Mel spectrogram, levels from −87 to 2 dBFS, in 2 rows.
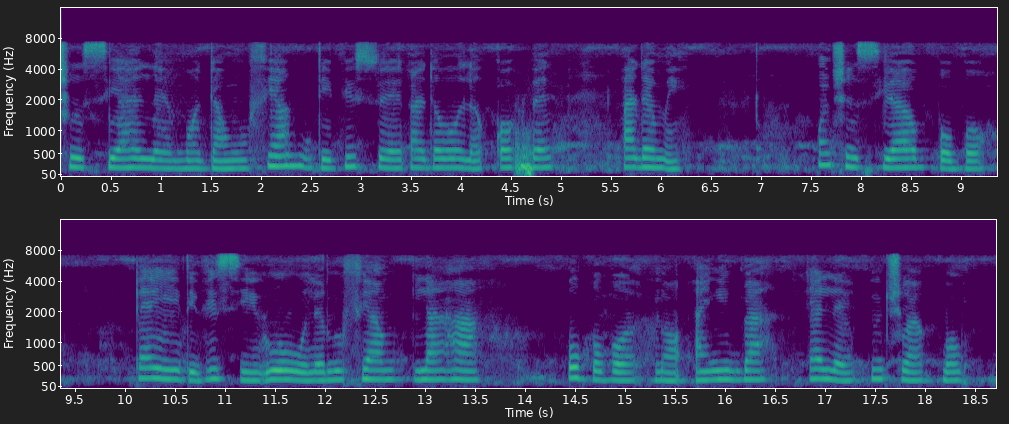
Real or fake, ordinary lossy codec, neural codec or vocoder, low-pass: fake; MP3, 96 kbps; codec, 16 kHz, 2 kbps, FreqCodec, larger model; 7.2 kHz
